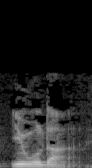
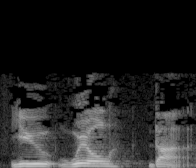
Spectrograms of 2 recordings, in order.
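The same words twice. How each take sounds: First: Said in the usual way. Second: "You will die", slow with each word set apart; emphatic, word by word. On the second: Shown as a demonstration. Stressing the doubled verb's meaning.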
